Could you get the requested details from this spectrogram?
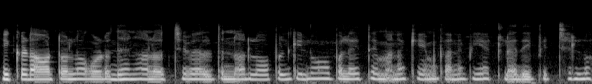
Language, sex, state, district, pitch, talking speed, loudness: Telugu, female, Andhra Pradesh, Sri Satya Sai, 235 Hz, 150 wpm, -17 LUFS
